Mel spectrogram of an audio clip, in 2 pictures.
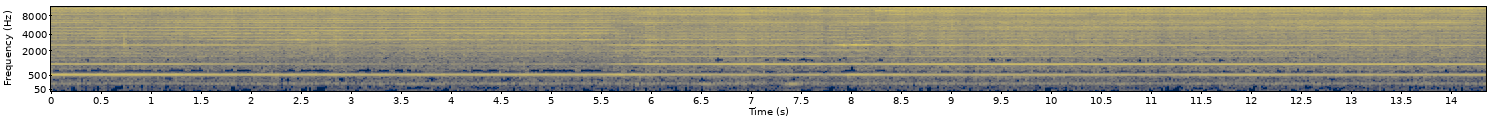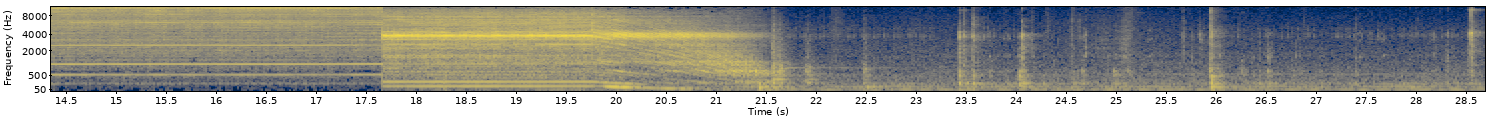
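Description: Mini lathe's DC motor running with a steady high whine while a hand-held 2 mm drill bit bores into the end of a 2.9 mm pin spinning in its chuck. About 18 seconds in the tone changes, then the motor winds down with a falling whine and stops. A few light clicks follow as the chuck is handled.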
